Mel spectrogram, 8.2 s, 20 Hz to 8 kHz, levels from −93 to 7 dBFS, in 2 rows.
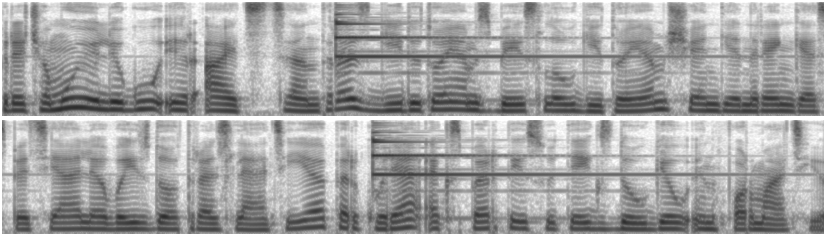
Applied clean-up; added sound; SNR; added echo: none; Bell; 7 dB; none.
